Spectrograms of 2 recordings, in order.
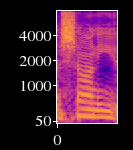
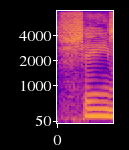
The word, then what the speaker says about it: Shani: My name's Shani. – There you go. – Pronounce Shani, okay? If you guys see it on the poster, it's not Shani, it's Shani.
